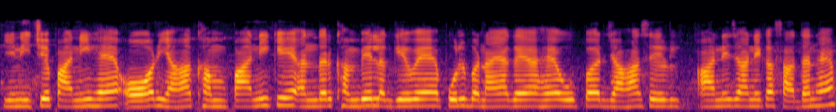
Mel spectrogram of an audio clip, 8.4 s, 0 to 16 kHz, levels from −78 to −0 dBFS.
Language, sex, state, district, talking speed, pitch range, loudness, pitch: Hindi, female, Rajasthan, Bikaner, 185 wpm, 205-220 Hz, -14 LUFS, 215 Hz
